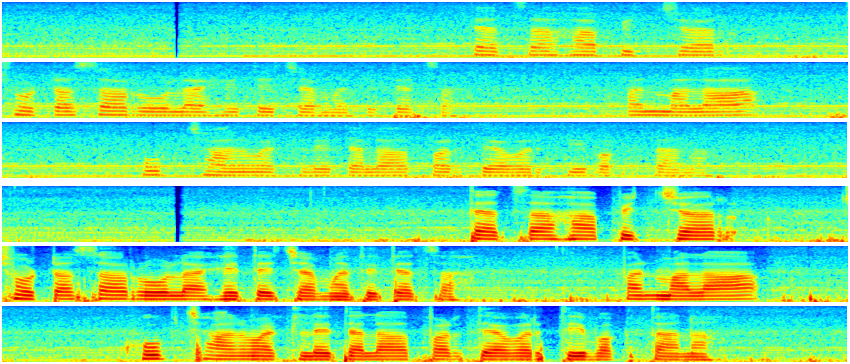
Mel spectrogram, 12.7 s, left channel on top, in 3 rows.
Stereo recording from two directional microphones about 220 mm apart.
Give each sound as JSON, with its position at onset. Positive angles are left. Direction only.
{"t": 2.3, "sound": "speech", "side_deg": -40}
{"t": 7.3, "sound": "speech", "side_deg": -40}
{"t": 9.2, "sound": "speech", "side_deg": -35}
